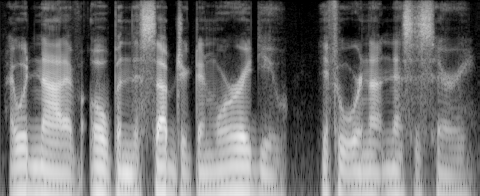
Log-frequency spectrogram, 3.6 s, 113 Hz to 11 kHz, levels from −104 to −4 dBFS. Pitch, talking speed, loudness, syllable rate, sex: 100 Hz, 250 wpm, -19 LUFS, 7.2 syllables/s, male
